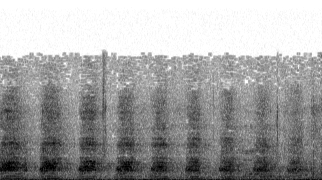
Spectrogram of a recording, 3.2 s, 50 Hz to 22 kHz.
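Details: Ducks in a fall garden quacking loudly in the background: rapid nasal quacks repeated about every 0.4 seconds in a steady run, with low rumbling background noise.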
